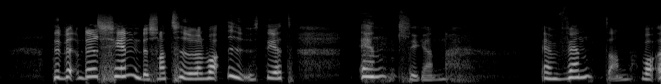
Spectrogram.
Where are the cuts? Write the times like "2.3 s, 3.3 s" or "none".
1.0 s, 1.6 s, 2.2 s, 3.4 s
